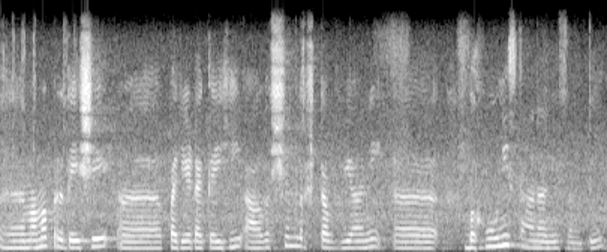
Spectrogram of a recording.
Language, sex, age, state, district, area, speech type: Sanskrit, female, 18-30, Kerala, Kollam, rural, spontaneous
